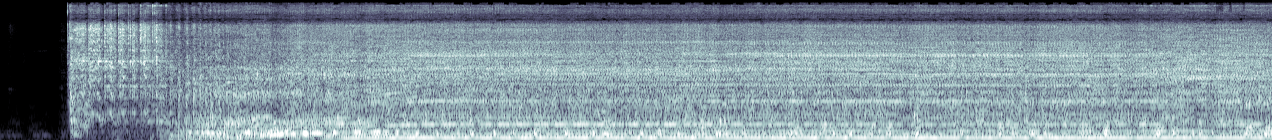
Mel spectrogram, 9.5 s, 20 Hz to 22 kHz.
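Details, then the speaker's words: Mercury 9.9 four-stroke outboard, sat two years, fuel cleaner added: catches into an uneven, lumpy idle with low drone then stalls; owner thinks idle speed is set too low and plans carburetor adjustment. "Yep, it's stalled. I think what I'm going to do, I'm going to adjust the carburetor a little bit, maybe play with the idle and have it a little bit higher so it stays running. It's set a little bit too low."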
